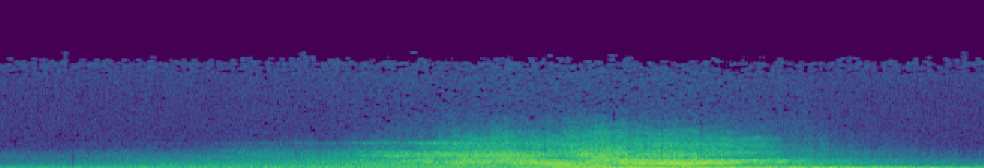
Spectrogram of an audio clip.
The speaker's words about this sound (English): Listen, this is a plane.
